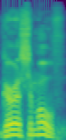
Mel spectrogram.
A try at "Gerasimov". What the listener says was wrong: Yeah, it's not Jera. It's Gera.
